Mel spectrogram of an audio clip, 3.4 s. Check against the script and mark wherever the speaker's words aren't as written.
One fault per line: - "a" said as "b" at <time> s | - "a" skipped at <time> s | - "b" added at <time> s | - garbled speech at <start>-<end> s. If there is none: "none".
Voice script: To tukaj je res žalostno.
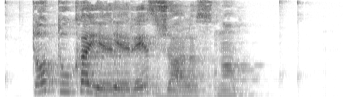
- "je" added at 1.2 s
